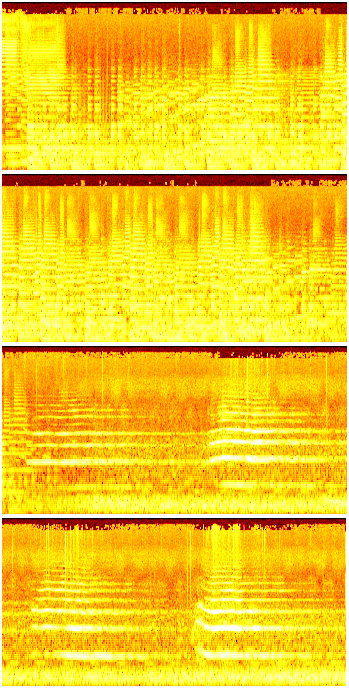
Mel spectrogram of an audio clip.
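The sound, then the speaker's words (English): Layered musical tones give way to humpback whale song: long, wavering moans and upward-sliding cries in rich harmonics, repeating over a steady rushing, rumbling background, with no one talking. “The author and the singer of that song was a humpback whale, but it could be you.”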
